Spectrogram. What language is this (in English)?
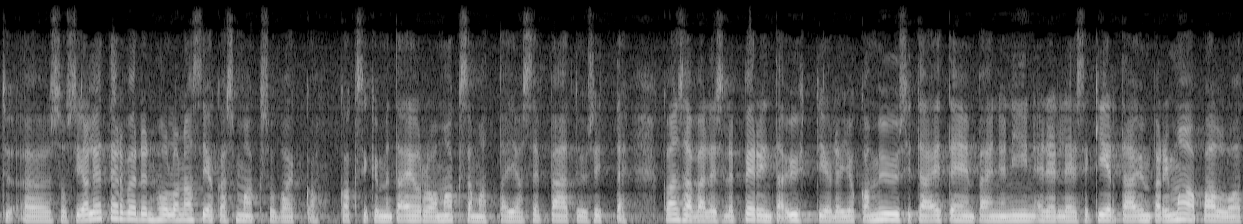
Finnish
